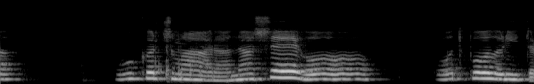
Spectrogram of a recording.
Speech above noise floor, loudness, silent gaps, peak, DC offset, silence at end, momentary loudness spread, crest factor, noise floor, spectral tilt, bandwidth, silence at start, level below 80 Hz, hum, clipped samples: 52 dB; -24 LUFS; none; -10 dBFS; under 0.1%; 0 s; 16 LU; 16 dB; -75 dBFS; -6.5 dB/octave; 10 kHz; 0 s; -86 dBFS; none; under 0.1%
